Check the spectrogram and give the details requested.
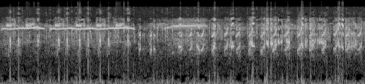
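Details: Swiftlet lure call used to attract swiftlets: dense, high, buzzy twittering chatter. A thin, steady whistled tone runs above it for the first second or so, then dissolves into rapid scratchy chirps.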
